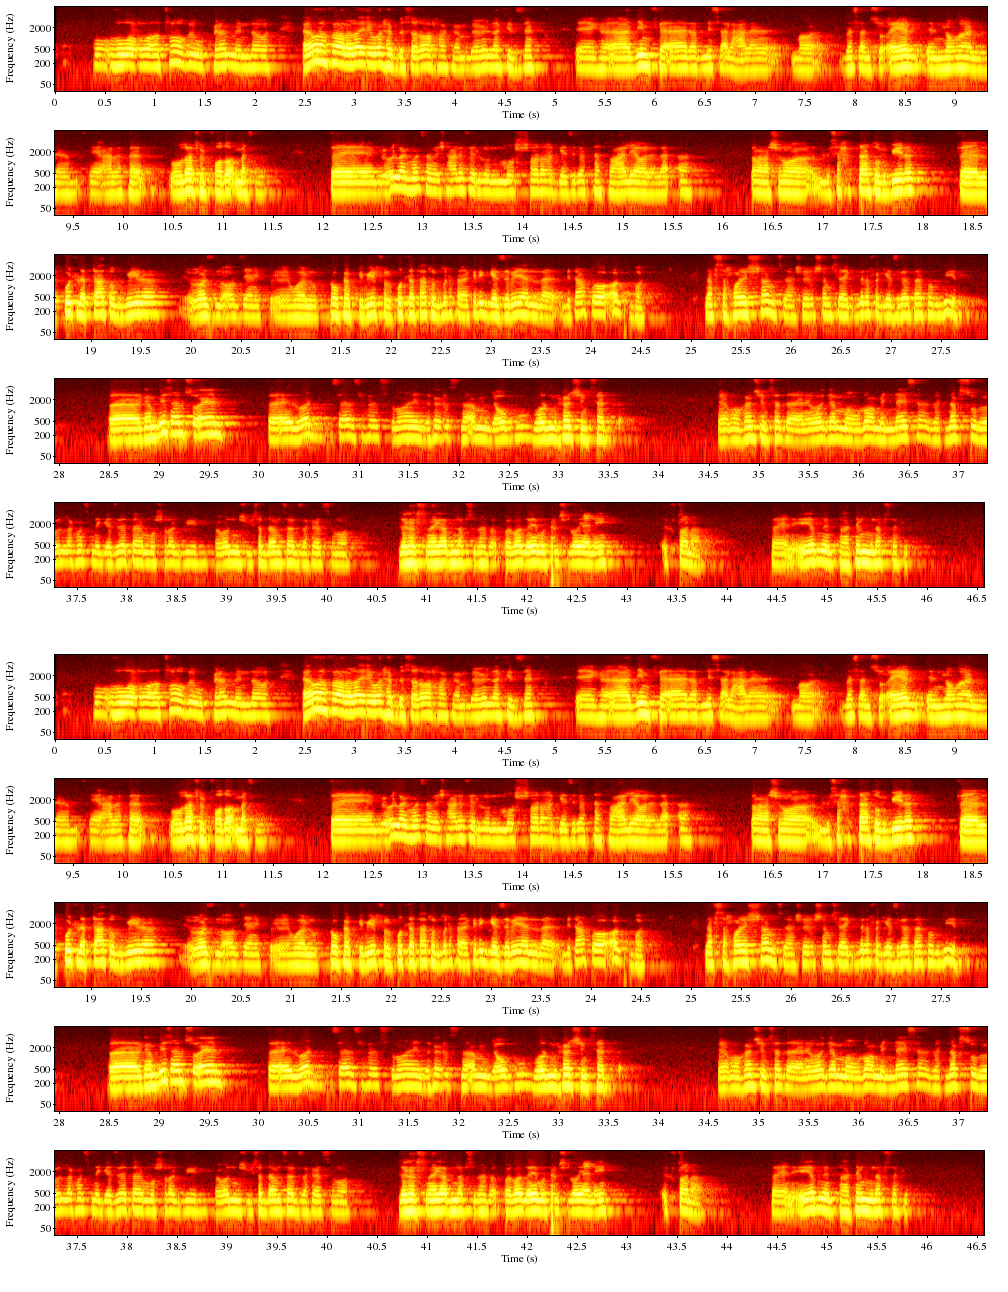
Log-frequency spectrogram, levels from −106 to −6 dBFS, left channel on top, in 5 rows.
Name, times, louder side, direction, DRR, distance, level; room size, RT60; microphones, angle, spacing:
voice 1, 0.4-2.2 2.5-4.8 5.2-11.5 12.1-15.7 16.3-17.9 18.4-24.5 25.1-27.7 28.5-29.7 30.1-33.5 34.6-40.2 40.7-42.8 43.5-43.8 44.4-45.8, equal, 5° right, 12 dB, 0.6 m, -24 dB
12.0 x 8.3 x 7.5 m, 0.63 s
head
